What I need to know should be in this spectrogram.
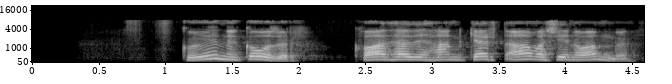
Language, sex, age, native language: Icelandic, male, 50-59, Icelandic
